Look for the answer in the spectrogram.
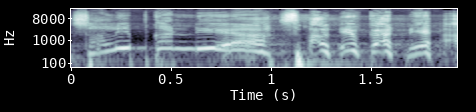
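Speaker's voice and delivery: high, loud crowd shout breaking into laughter; hammed-up condemning chant, half laughing; mock mob cry. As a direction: playfully yell like a baying mob. Mock crucifixion mob, then laughing.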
